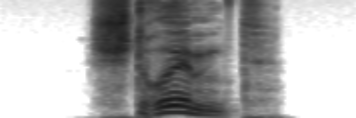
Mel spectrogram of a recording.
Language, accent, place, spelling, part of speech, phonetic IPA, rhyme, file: German, Germany, Berlin, strömt, verb, [ʃtʁøːmt], -øːmt, De-strömt.ogg
- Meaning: second-person singular/plural present of strömen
